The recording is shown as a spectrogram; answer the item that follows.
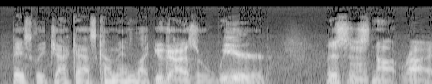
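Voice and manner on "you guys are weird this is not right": put-on, laid-on American accent. Acting out a guy coming into a safe environment, put-on American accent. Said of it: "I don't know why he has like an American accent".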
